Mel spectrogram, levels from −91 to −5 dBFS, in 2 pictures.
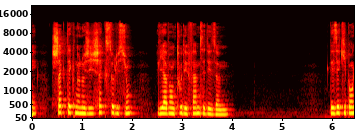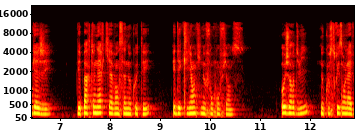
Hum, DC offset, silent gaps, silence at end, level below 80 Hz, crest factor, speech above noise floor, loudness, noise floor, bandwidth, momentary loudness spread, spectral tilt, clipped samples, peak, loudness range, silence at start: none; under 0.1%; none; 0 s; -70 dBFS; 20 dB; 45 dB; -30 LUFS; -74 dBFS; 12.5 kHz; 9 LU; -5 dB/octave; under 0.1%; -12 dBFS; 4 LU; 0 s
